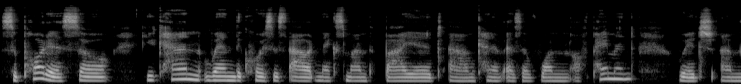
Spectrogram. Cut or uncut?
uncut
